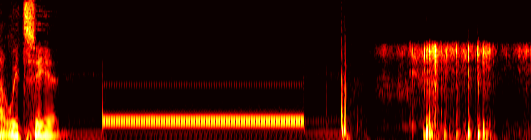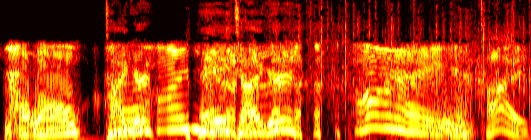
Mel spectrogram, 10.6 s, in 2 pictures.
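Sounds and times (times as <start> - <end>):
speech: 0.0 - 0.7, 5.5 - 10.6
telephone line tone: 1.0 - 3.1
laughter: 6.5 - 10.6.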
